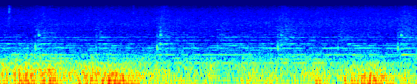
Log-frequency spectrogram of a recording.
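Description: Background music with sustained notes over a low rolling rumble of thunder and steady rain, the rumble swelling about a second in and again near the end.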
